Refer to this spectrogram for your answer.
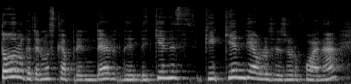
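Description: A woman talks with a Mexican accent. Room echo is audible. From Mexico. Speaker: cultural program host. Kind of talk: panel moderation. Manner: halting.

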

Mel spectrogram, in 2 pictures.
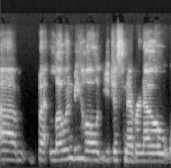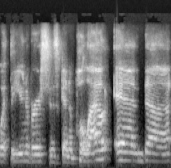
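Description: A plain, everyday voice at a moderate pace. The intonation stays fairly even. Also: woman. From Canada. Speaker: country singer-songwriter. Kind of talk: interview. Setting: video call.

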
